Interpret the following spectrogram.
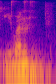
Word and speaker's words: Ewan: head do you know inter Al famous actor Yan McGregor yeah I've only heard it as euan it's Yan it's Scottish no no I know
